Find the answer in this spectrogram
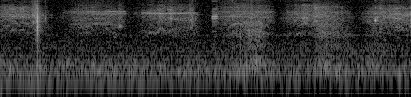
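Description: PhantomX hexapod robot's leg servos whirring faintly in short spells as the legs move, with one sharp click about half a second in.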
